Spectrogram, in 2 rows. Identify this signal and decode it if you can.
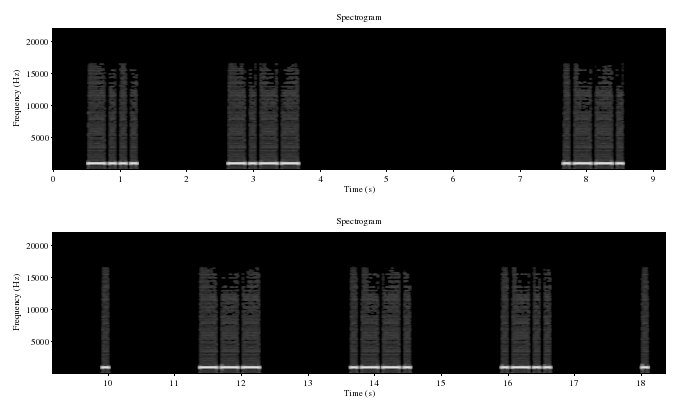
Morse code, heard as a keyed tone, about 15 wpm, spaced as for 5 wpm, 1000 Hz. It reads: BY PEOPLE
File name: qotdfiles / 5wpm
